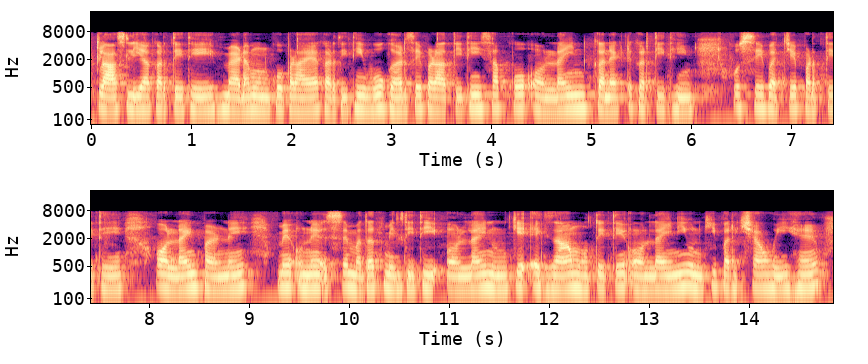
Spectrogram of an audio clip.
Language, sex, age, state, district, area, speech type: Hindi, female, 45-60, Rajasthan, Jaipur, urban, spontaneous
